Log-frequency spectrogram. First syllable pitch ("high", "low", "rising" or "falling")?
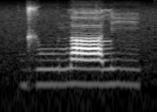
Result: high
